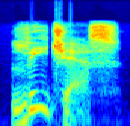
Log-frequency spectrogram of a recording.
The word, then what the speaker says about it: Lichess: Like if you Google, let's see if I can find it, how to pronounce. Yeah. Lichess.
